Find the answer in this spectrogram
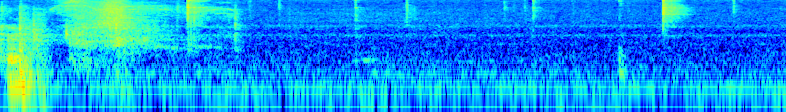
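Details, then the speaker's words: Abdominal percussion across nine locations during an abdominal exam: a few soft, hollow finger taps, normal tympany present, no marked dullness. "uh percuss the abdomen. So, first we're going to I'm just going to go through the nine uh locations and listen for temp."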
